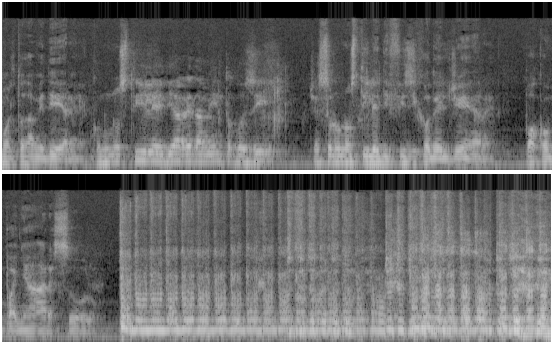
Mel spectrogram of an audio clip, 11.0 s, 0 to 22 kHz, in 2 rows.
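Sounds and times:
man's voice with buzzing rattle: 0.0s - 10.9s.

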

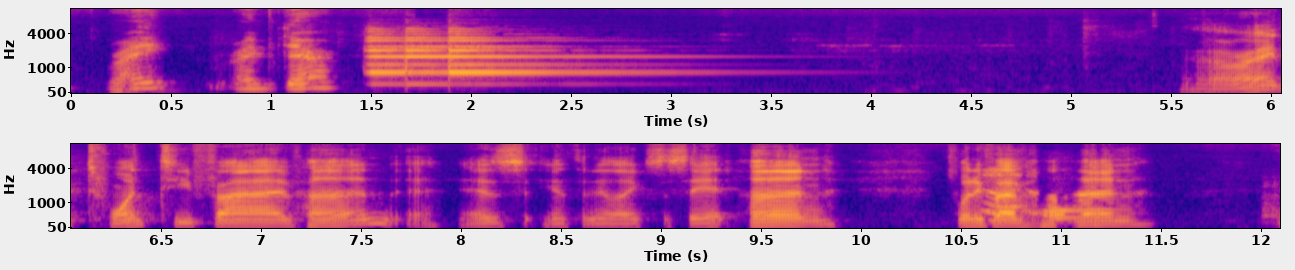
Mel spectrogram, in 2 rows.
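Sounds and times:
bell-like chime ringing: 1.5s - 3.8s.

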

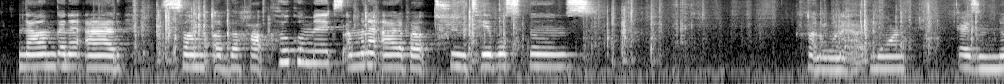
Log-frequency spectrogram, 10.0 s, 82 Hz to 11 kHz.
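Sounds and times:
foil pouch crinkling: 4.5s - 10.0s.

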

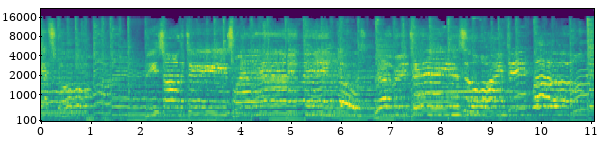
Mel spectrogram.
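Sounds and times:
person singing: 0.0s - 1.2s, 2.1s - 11.0s
live band music: 0.0s - 11.0s.

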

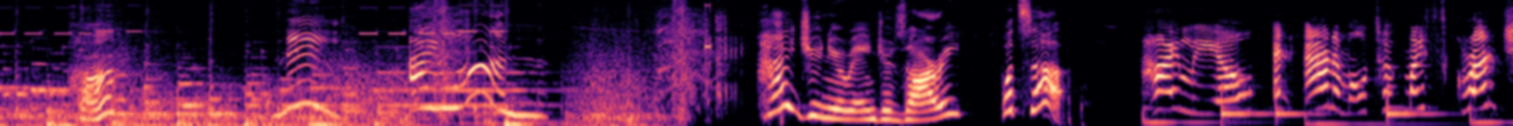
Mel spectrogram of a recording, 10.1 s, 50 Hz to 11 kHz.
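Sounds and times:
high beep: 0.0s - 1.1s, 2.4s - 3.4s
cartoon background music: 0.0s - 4.2s, 7.6s - 10.0s.

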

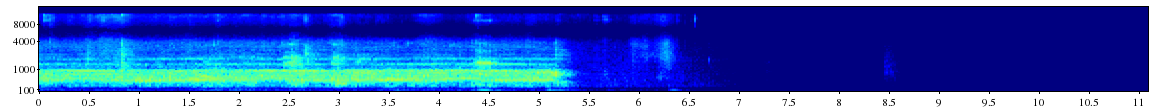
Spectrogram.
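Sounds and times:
mechanical whir: 0.0s - 5.3s.

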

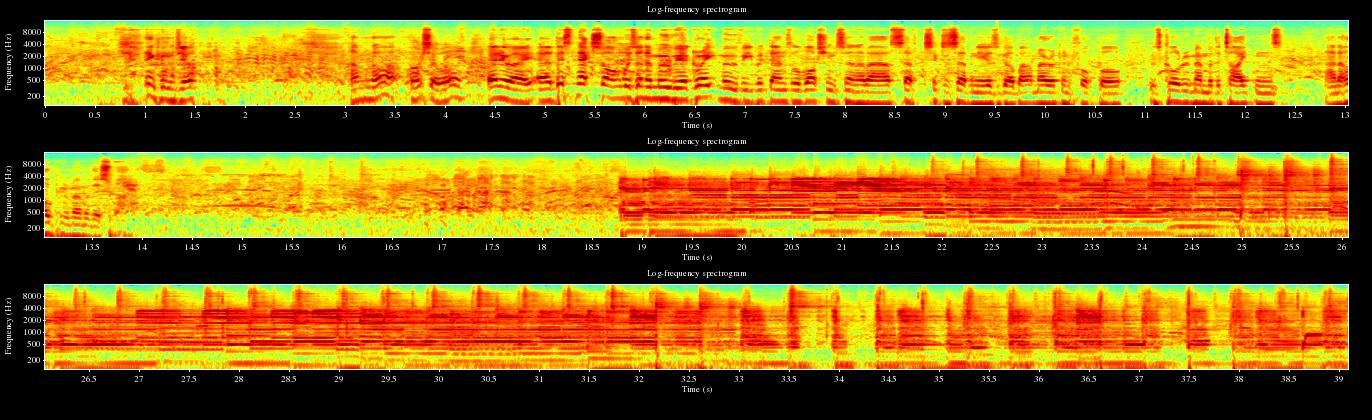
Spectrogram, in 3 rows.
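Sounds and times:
live rock band playing: 18.8s - 39.0s
clap-like beats: 21.1s - 39.0s.

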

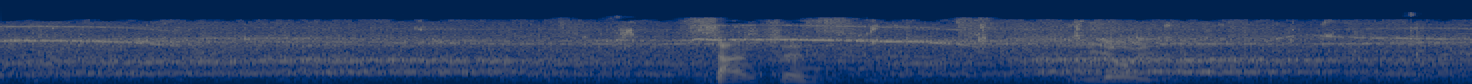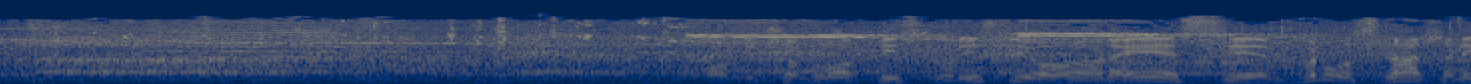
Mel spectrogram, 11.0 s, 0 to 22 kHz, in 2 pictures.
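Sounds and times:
crowd noise: 0.0s - 11.0s
sneaker squeaks: 1.5s - 10.5s.

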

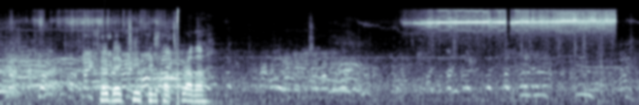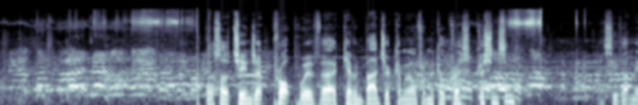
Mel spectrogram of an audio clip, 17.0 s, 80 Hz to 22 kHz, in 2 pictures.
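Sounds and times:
distant players calling: 14.7s - 15.8s.

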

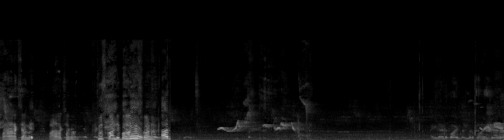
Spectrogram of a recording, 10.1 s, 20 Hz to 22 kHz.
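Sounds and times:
faint forest background: 0.0s - 10.0s.

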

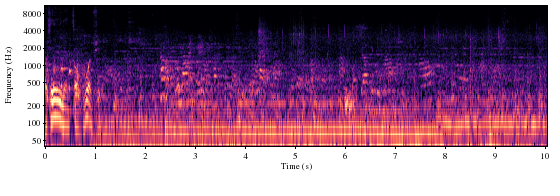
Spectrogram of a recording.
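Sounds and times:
people talking quietly: 0.0s - 10.0s
soft background music: 0.0s - 10.0s.

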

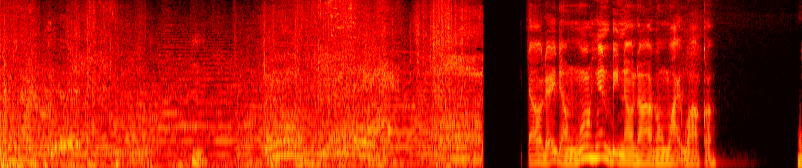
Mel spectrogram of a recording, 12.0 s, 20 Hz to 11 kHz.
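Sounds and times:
soundtrack music: 0.0s - 7.3s.

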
